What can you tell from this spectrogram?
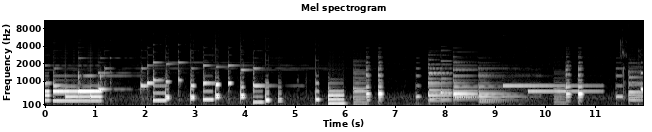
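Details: Light, bouncy piano melody played in short, plucked phrases throughout, with no animal cries heard.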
